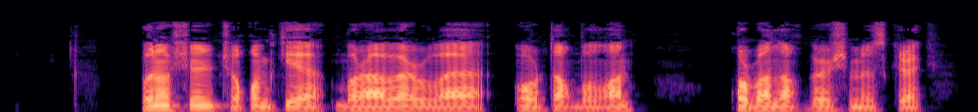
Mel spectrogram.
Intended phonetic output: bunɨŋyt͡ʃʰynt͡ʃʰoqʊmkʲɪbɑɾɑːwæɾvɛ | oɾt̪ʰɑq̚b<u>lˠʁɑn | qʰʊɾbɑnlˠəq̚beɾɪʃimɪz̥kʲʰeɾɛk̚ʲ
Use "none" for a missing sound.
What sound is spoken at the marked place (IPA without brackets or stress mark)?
o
